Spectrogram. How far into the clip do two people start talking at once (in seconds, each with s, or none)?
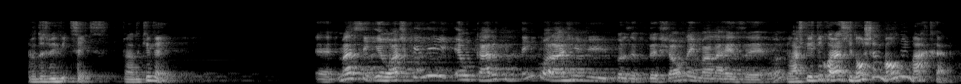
none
